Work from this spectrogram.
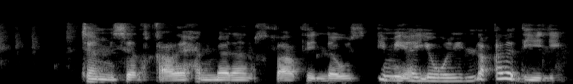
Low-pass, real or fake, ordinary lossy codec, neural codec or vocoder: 7.2 kHz; real; MP3, 48 kbps; none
